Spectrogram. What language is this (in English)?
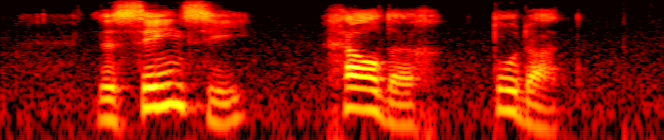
Afrikaans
